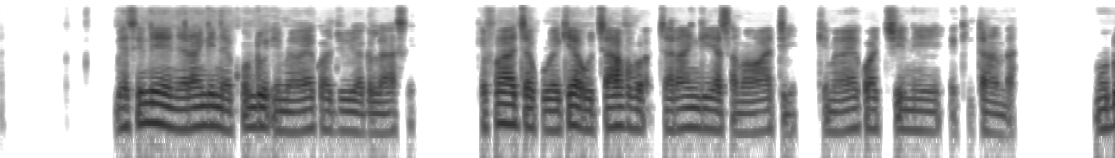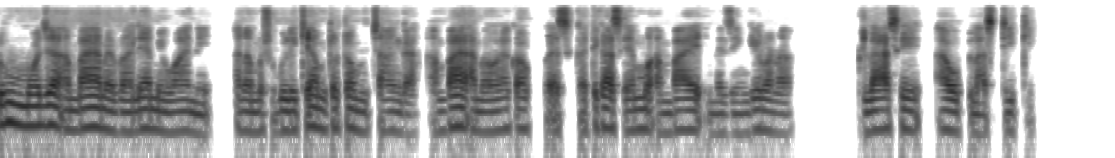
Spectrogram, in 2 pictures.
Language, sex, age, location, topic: Swahili, male, 25-35, Kisumu, health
